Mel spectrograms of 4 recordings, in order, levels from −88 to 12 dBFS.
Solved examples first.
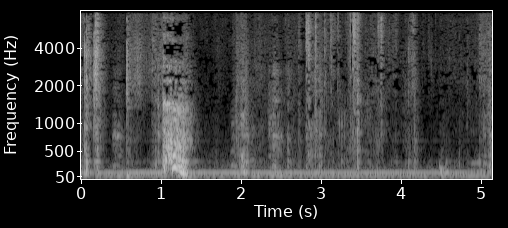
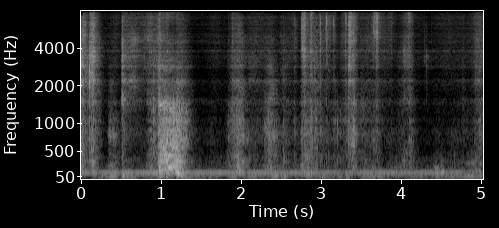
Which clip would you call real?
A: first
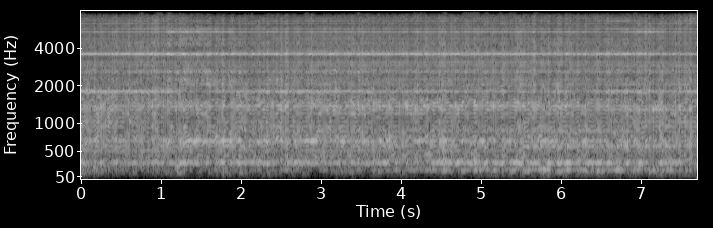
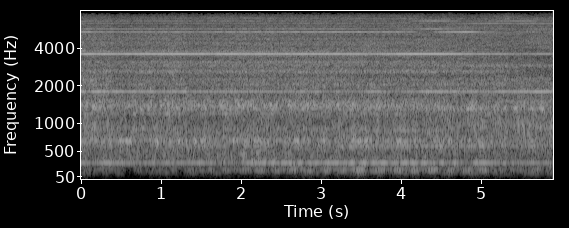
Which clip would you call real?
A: second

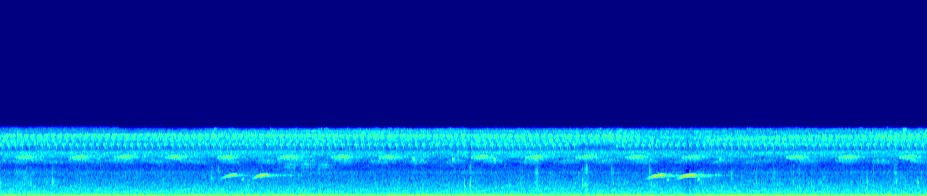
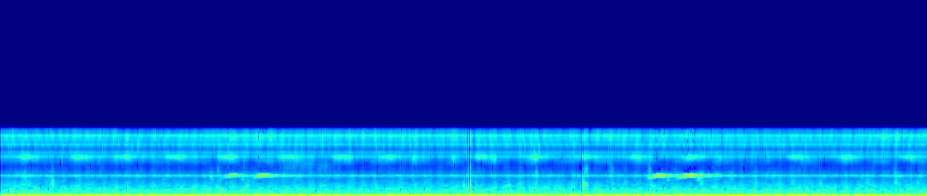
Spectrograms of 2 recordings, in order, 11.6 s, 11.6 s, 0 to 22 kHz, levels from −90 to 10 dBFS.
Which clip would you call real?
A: first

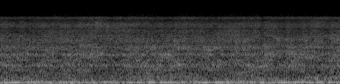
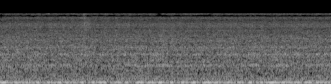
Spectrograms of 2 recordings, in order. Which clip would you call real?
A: second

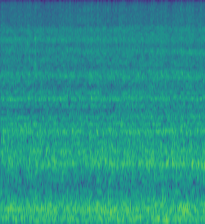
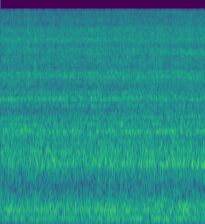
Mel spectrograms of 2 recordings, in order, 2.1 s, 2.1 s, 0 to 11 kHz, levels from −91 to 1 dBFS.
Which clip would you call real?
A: second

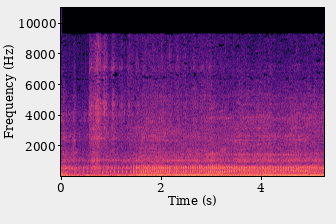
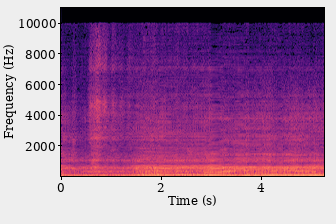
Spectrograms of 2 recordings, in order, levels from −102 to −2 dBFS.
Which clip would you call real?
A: first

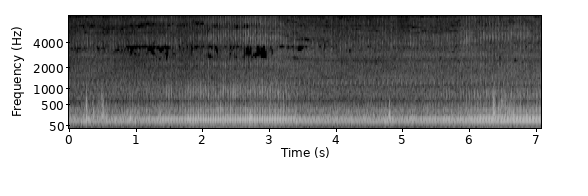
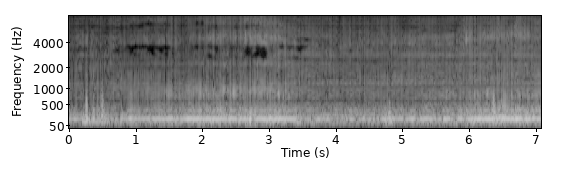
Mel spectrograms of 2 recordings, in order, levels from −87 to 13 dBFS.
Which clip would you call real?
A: first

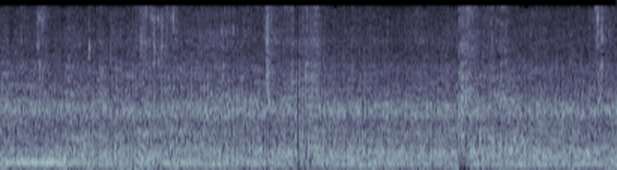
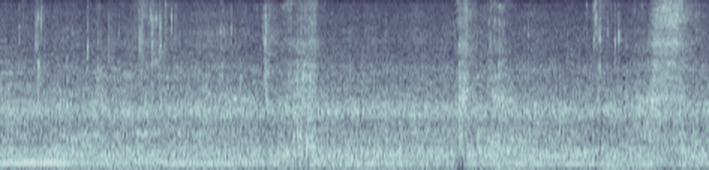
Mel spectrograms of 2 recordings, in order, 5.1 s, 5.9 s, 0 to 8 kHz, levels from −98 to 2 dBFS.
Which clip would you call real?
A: second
